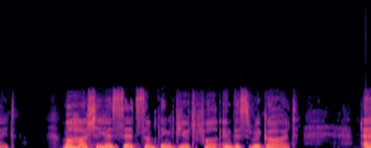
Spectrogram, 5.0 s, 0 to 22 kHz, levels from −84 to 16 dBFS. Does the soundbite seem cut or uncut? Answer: cut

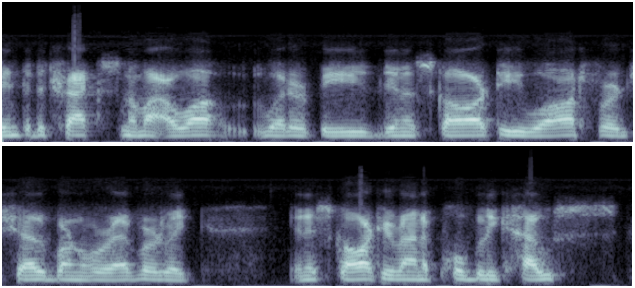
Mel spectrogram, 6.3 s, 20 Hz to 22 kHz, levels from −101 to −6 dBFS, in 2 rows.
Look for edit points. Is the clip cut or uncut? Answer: cut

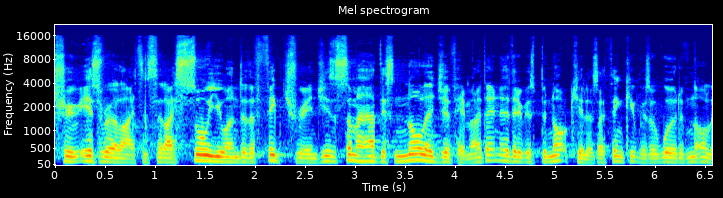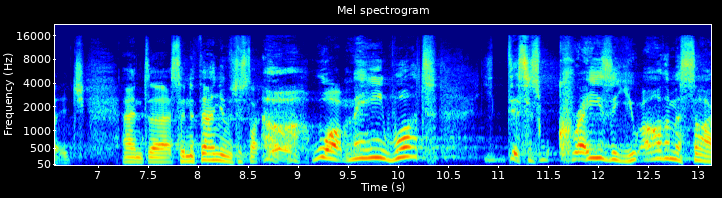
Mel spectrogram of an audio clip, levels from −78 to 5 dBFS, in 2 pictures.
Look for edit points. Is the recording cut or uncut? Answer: uncut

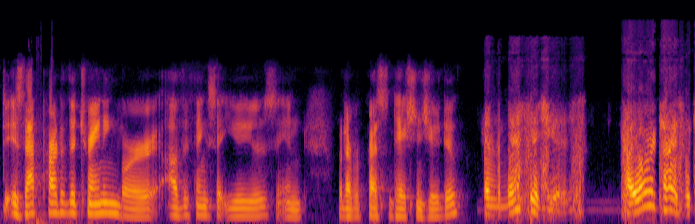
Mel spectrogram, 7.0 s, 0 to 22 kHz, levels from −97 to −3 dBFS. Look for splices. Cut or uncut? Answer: cut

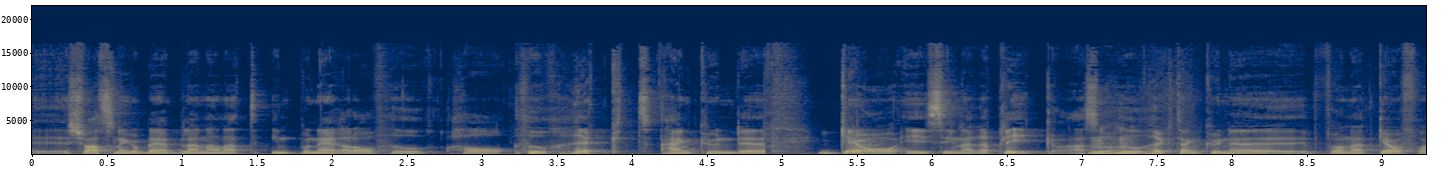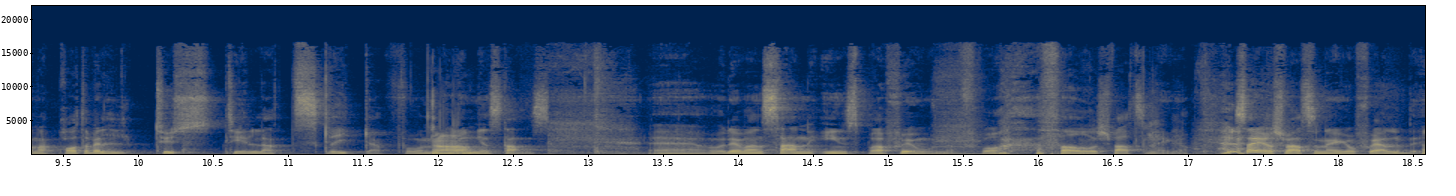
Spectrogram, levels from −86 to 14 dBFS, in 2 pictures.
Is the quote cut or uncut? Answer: uncut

